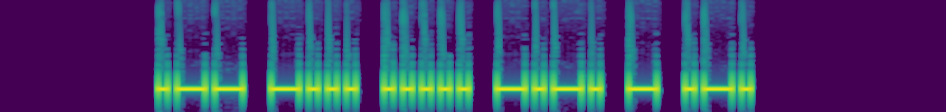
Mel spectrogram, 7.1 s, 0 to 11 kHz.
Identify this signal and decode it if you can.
Morse code, heard as a keyed tone, about 17 wpm, 700 Hz. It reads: WB5CTR
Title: USA Call Signs - 6 Characters - Repeated 2x - 17wpm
